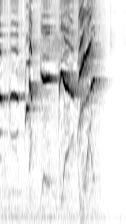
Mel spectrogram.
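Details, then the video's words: Oriental magpie-robin lure song for prompting other magpie-robins to sing: a single phrase of a held high whistle, then looping slurred notes and a bright upward-sweeping ending. "Suara Pancingan Kacer Paling Ampuh Bikin Kacer Lain Cepat ON dan Nggacor"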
